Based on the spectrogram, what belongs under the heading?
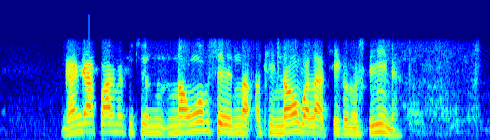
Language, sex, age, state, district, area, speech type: Maithili, male, 18-30, Bihar, Madhubani, rural, conversation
